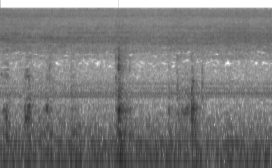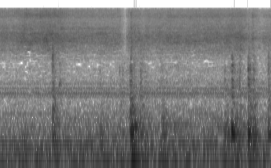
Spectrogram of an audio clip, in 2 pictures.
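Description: Eastern diamondback rattlesnake rattling in a steady high buzz, the alarm of a frightened, defensive snake being handled, with a few knocks of the snake stick and plastic box, the loudest about four seconds in.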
